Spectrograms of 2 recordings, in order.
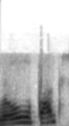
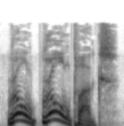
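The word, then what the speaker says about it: Rawlplug: But the reason why I pulled back up is you keep saying rule plugs. Raw plugs. Yeah. The L I'm pretty sure the L is silent. I'm pretty sure it's just raw plugs.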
